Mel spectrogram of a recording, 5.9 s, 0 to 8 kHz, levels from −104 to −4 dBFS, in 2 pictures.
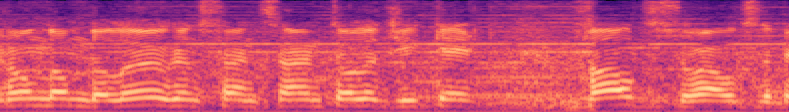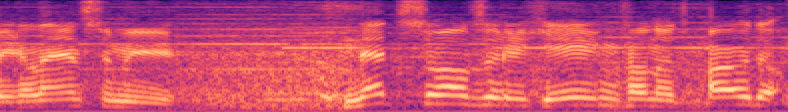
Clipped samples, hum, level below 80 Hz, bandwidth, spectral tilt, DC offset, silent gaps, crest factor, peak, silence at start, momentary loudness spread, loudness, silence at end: under 0.1%; none; -56 dBFS; 8 kHz; -3 dB/octave; 0.3%; none; 16 dB; -2 dBFS; 0 s; 4 LU; -17 LUFS; 0 s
